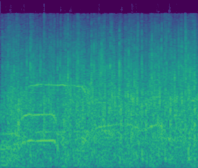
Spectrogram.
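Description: Audience applause at Joe Biden's inauguration speech, a steady wash of many hands clapping at once, dense and continuous, heard from a distance through a broadcast.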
